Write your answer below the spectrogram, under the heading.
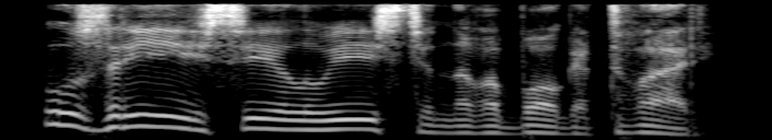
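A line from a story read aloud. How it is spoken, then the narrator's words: Lazy, mocking. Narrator (Russian): лениво усмехнулся противник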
